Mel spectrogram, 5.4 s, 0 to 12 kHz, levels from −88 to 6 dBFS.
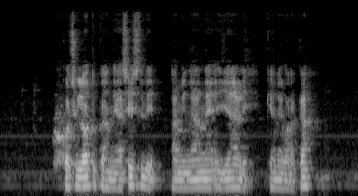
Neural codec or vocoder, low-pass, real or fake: none; 9.9 kHz; real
